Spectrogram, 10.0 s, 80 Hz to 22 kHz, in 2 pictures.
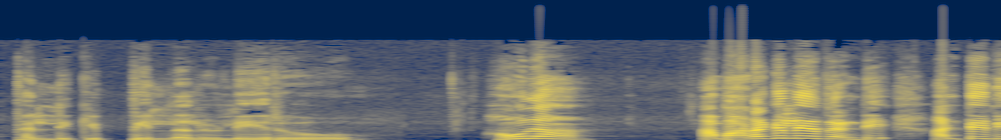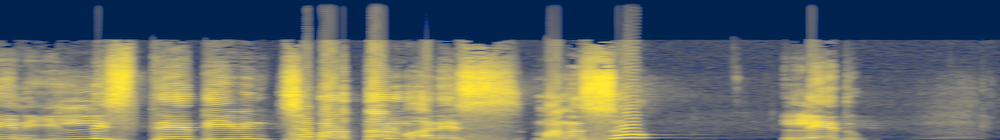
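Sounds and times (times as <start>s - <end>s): woman speaking into microphone: 0.0s - 9.4s.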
